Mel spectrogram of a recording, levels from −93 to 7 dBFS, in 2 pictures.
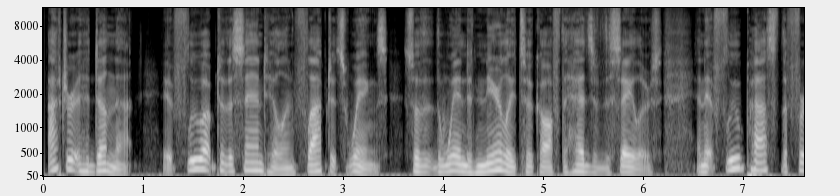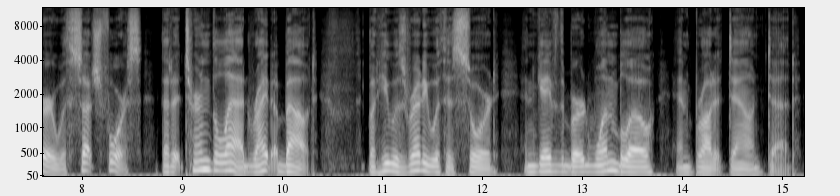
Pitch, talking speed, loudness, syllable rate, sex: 125 Hz, 240 wpm, -18 LUFS, 5.4 syllables/s, male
